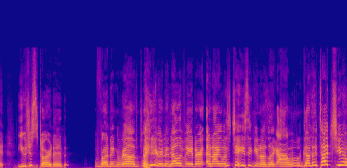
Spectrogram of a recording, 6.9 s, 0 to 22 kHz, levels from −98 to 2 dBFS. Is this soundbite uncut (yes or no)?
yes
